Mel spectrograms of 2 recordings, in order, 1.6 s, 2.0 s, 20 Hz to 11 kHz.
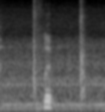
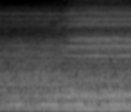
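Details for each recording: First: Bondwell B310 286 laptop after 10–15 years on a shelf: two sharp isolated clicks as the hard drive fails to spin up, suspected insufficient power rather than a faulty drive; apparently a power supply problem. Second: Bondwell B310 286 laptop powered by straight 9 V supply drawing about 1.3–1.8 A: steady hum with faint constant high whine from drive and fan, running normally; old power supply was not providing enough power.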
